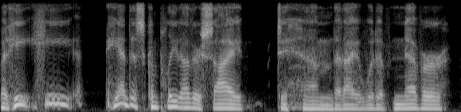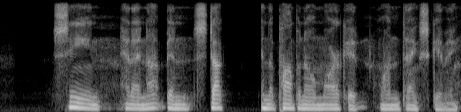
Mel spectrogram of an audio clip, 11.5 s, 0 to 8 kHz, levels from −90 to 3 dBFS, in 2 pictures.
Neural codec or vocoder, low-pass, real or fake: none; 7.2 kHz; real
